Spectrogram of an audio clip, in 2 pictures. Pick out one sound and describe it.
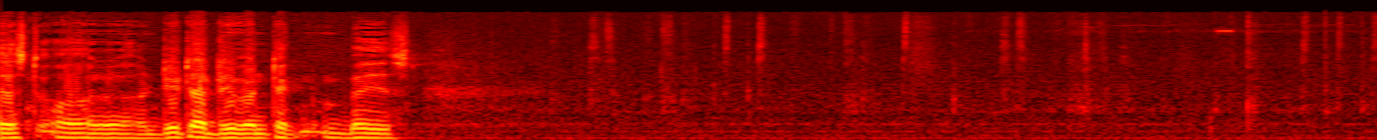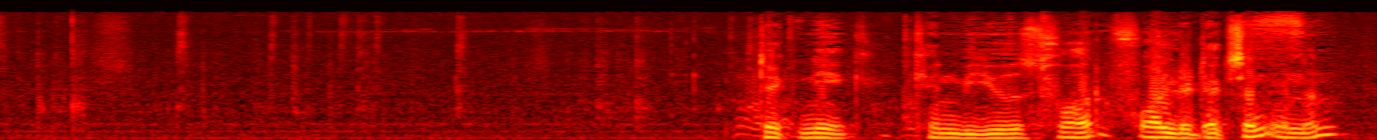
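A felt-tip marker squeaks and scratches faintly across paper.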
